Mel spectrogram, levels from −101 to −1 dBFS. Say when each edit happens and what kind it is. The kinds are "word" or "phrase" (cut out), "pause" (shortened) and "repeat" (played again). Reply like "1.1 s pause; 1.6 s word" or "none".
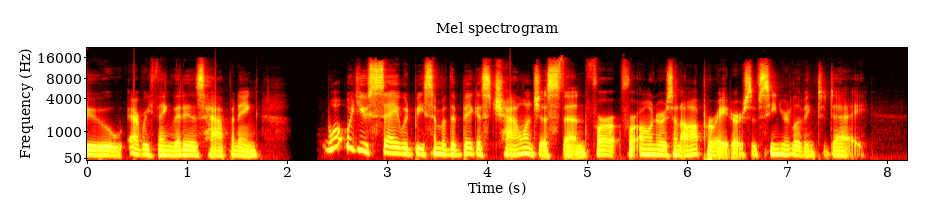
none

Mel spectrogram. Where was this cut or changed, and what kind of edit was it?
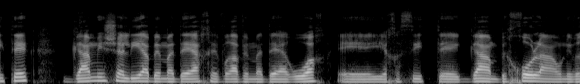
3.3 s pause

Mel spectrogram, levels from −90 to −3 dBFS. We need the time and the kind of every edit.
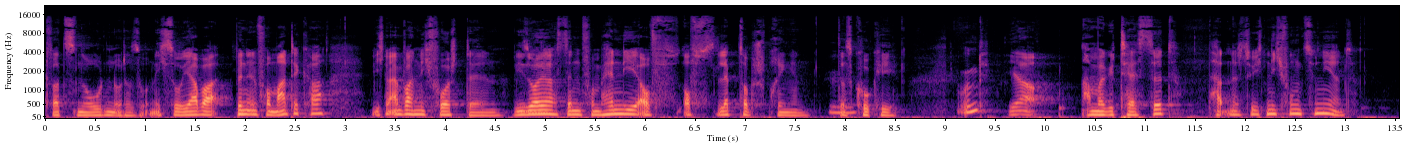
1.9 s word; 3.4 s phrase; 9.0 s pause

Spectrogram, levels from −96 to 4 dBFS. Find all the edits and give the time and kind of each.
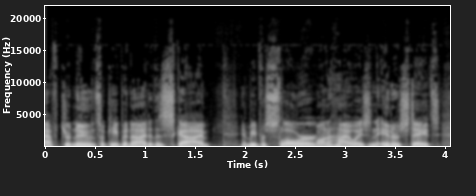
2.1 s word; 2.7 s word

